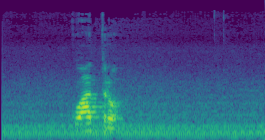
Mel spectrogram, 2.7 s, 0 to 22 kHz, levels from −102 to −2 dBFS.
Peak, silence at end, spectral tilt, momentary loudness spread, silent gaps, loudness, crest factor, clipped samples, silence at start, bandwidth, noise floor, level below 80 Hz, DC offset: -4 dBFS; 0 s; -7.5 dB/octave; 24 LU; none; -20 LUFS; 20 dB; under 0.1%; 0.05 s; 15.5 kHz; -40 dBFS; -54 dBFS; under 0.1%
